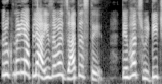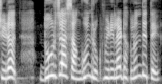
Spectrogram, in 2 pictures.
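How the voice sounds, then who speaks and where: A woman tells an animated moral tale as narrator. Her voice is extremely high and recorded very dry, with scripted storybook phrasing. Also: normal speed, dry recording.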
